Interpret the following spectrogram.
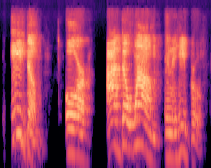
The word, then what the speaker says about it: Edom: Pronounced Adawam in the Hebrew, all right? Edom, Adawam. Excuse me.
